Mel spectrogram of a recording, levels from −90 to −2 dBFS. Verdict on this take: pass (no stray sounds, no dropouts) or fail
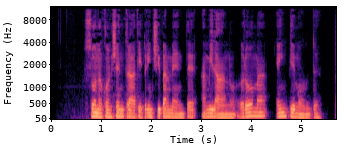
pass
